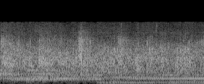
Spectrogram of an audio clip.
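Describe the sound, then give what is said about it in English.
Congregation clapping hands in praise during a church service: a steady, dense wash of applause that holds its level throughout, with a sustained low musical tone underneath. “Oh, I'll give Him another good hand clap of praise if you love Him.”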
